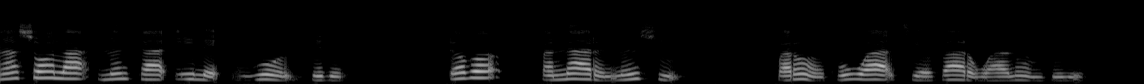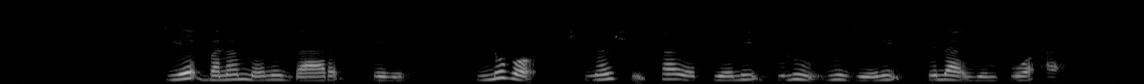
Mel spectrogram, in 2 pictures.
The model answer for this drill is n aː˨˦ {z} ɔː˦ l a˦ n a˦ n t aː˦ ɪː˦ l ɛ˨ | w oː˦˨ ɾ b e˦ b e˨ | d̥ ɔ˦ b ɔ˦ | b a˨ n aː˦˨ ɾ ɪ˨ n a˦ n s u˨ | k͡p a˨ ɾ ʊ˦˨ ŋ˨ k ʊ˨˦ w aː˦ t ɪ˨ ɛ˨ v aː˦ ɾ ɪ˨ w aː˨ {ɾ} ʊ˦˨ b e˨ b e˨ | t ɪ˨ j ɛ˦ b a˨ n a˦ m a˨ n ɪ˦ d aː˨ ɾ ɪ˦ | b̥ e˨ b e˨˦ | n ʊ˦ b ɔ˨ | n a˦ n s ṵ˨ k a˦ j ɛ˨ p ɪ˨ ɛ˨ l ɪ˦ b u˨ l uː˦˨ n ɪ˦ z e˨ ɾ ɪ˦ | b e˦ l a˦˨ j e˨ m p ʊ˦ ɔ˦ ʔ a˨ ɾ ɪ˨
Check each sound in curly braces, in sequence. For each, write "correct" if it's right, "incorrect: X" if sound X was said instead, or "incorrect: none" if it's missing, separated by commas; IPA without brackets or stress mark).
incorrect: s, incorrect: l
